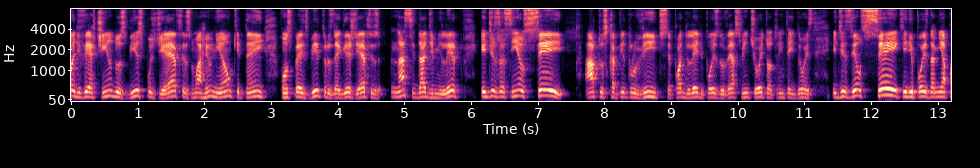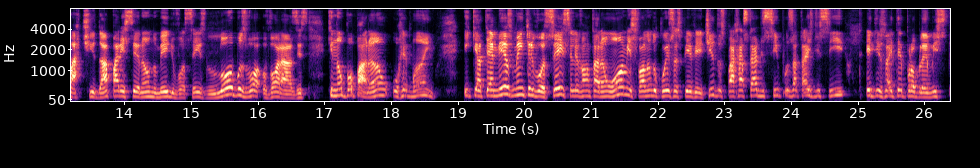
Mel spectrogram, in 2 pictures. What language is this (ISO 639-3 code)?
por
